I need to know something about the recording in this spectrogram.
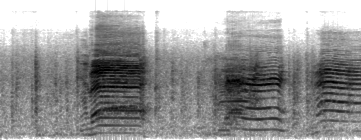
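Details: Bleating goat meant for Qurban sacrifice gives three drawn-out, wavering nasal bleats roughly every two seconds, each with a slightly rising then falling tone, against a faint background hiss.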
